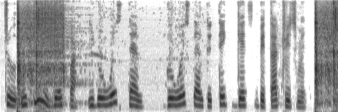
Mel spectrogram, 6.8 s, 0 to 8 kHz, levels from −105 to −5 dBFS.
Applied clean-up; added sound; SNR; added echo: classical method spectral subtraction.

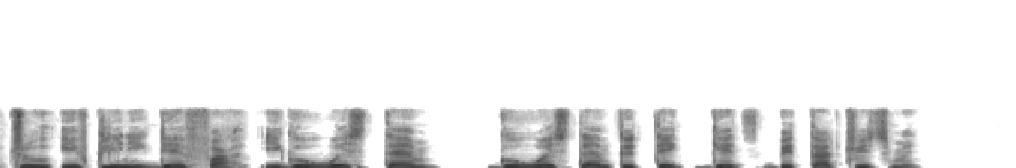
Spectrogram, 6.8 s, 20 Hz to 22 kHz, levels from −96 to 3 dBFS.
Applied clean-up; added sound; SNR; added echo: none; none; none; none.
